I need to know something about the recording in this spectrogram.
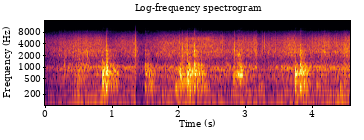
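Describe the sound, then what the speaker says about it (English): Onions sautéing with ginger paste and garlic paste in a pan give a steady low sizzle, broken by soft wooden scrapes and knocks of a spoon stirring close by. "Saute the onions for a couple of minutes and then add about 1/2 a teaspoon of ginger paste and 1/2 a teaspoon of garlic paste."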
